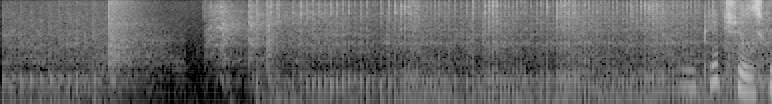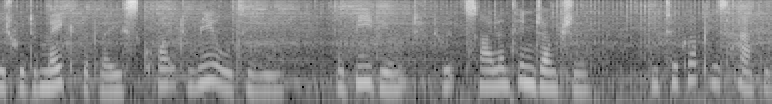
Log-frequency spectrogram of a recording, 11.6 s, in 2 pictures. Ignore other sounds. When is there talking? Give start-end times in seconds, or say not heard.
5.1-11.5.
